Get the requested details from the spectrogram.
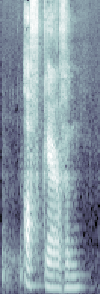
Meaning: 1. to cut off 2. to void, to forgive
- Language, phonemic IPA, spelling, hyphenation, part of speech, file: Dutch, /ˈɑfˌkɛr.və(n)/, afkerven, af‧ker‧ven, verb, Nl-afkerven.ogg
